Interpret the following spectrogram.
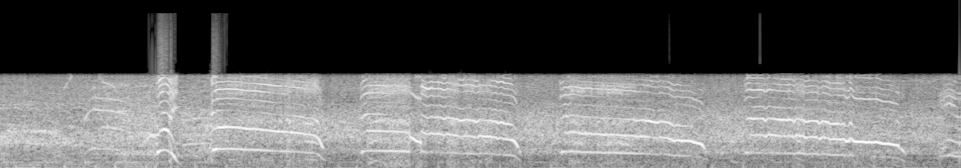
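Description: A man shouting a run of long drawn-out cries in celebration of a goal, each held a second or more and dropping in pitch at the end, over a stadium crowd cheering. Two sharp knocks about two seconds in.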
